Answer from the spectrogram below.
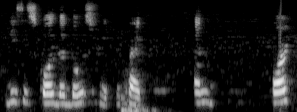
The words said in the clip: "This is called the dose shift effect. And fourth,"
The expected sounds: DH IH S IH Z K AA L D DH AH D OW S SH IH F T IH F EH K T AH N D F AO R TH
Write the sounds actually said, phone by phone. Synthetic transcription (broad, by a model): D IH S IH S K AA L D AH D OW S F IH T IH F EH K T AH N D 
